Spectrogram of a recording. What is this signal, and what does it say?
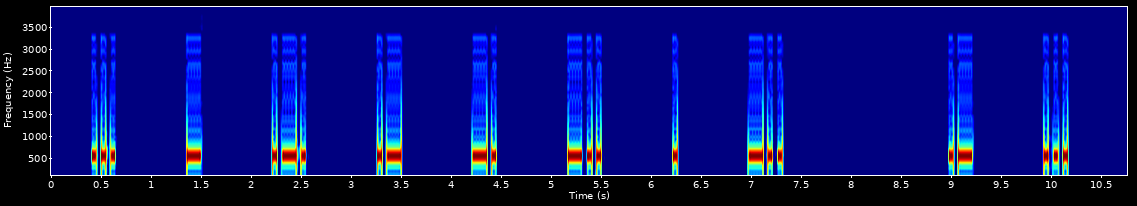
Morse code, heard as a keyed tone, about 25 wpm, spaced as for 10 wpm, 550 Hz. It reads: STRANDED AS
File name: podcast / News headlines-1x-25x10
